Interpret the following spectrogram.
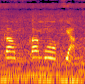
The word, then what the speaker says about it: Kamocha: Okay, so that one is pronounced Kamocha. Kamocha. Like in Swahili, I would have said Kamokia.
